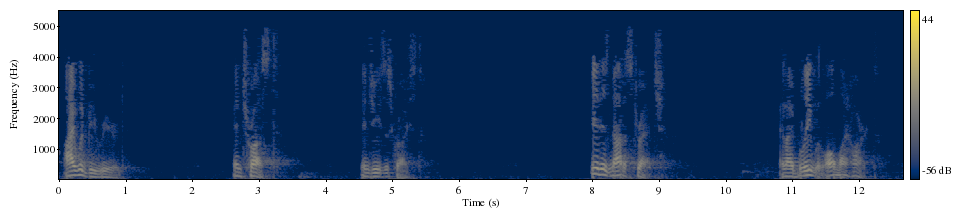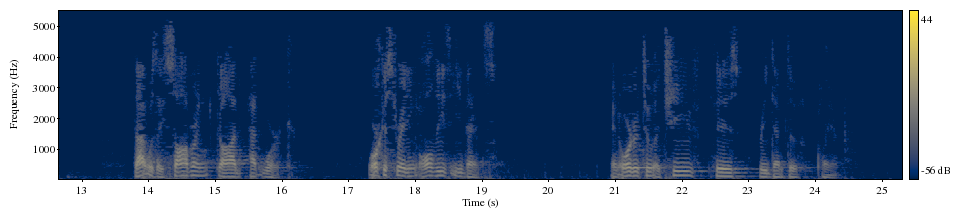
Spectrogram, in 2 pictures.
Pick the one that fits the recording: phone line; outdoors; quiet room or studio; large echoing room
large echoing room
